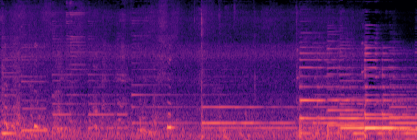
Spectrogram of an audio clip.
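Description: Amplified acoustic guitar played solo. Single notes ring out sparsely at first, then the picking turns fuller and louder about six seconds in.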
